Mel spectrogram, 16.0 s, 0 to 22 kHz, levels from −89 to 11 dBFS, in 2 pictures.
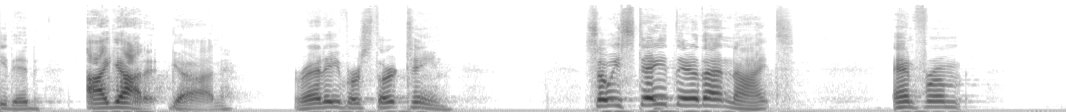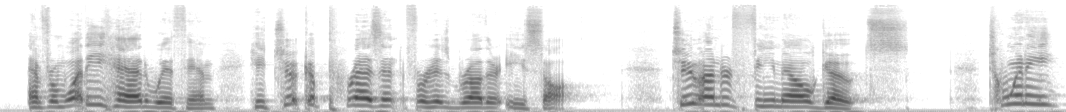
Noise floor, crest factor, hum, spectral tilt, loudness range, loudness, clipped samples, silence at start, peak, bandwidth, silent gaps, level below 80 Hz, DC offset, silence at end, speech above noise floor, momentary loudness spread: -68 dBFS; 22 dB; none; -5.5 dB/octave; 6 LU; -27 LUFS; under 0.1%; 0 s; -6 dBFS; 17 kHz; none; -66 dBFS; under 0.1%; 0.1 s; 41 dB; 16 LU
